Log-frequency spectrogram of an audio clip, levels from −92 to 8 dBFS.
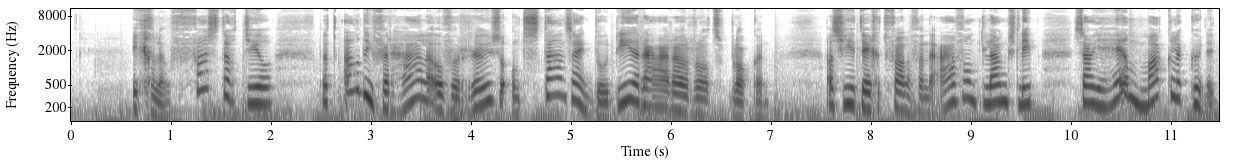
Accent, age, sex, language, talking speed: Dutch, 50-69, female, Dutch, 165 wpm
